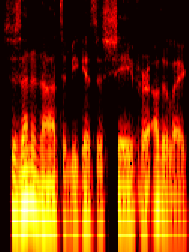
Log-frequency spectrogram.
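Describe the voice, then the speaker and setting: Male narrator for a script read: very low, soft-edged, dry recording, slightly stumbling delivery. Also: fairly quick, no echo. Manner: stumbles over words and corrects himself. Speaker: reader of stage directions at a script table read.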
